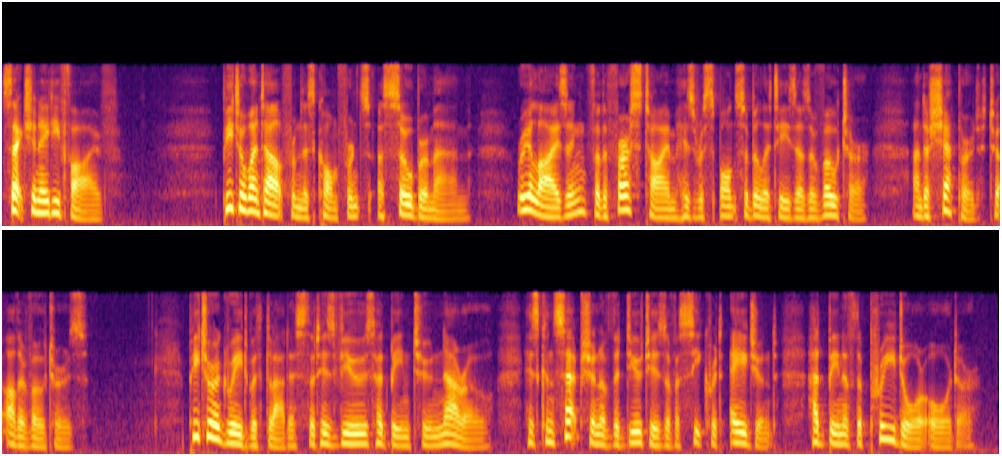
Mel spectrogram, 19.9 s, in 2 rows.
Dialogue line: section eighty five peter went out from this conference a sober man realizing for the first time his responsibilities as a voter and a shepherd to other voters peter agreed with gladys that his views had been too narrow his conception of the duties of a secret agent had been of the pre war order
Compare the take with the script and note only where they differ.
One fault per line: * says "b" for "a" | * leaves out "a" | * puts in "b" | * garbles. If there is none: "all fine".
* says "door" for "war"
